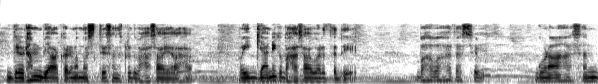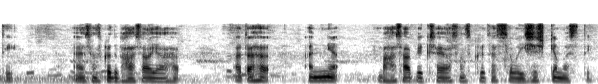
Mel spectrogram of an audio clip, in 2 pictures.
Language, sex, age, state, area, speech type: Sanskrit, male, 18-30, Uttarakhand, rural, spontaneous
